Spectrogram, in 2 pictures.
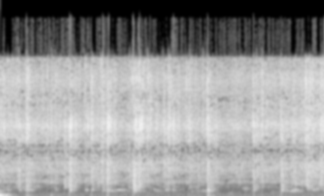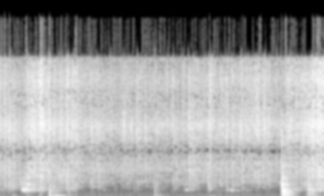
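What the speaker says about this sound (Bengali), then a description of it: "এখানে পেঁয়াজটা লাল লাল করে ভাজা হয়ে গেছে, এবার এর মধ্যে আমি কুচি করে রাখা লঙ্কা দিয়ে দেব" Chopped green chillies and browned onions fry in a pan, a steady sizzle broken by repeated scraping and stirring strokes from a spoon, with no talk.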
